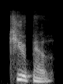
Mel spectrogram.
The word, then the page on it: cupel: Indian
